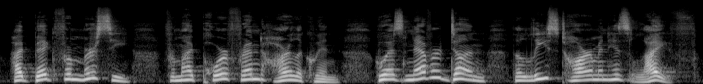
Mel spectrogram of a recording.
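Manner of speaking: high, earnest puppet voice; small high-voiced marionette begging; pleading Pinocchio. A narrator's reading. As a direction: plead for a friend, pitched high. Pinocchio pleads for his friend.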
